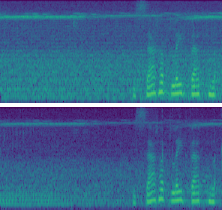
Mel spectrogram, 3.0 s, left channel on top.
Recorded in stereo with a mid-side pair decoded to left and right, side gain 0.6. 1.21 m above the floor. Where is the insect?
65° left, 2 m.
